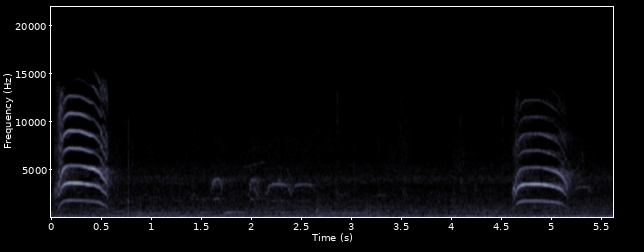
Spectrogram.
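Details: Great kiskadee (bem-te-vi). A loud, harsh arched note rings out at the start and again near the end. Softer whistled notes from other birds are heard between them, over steady background hiss.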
